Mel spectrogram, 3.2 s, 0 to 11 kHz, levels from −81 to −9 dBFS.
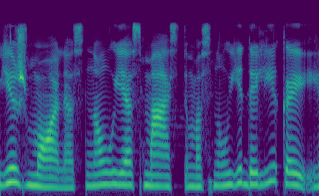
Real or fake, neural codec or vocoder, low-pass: real; none; 7.2 kHz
